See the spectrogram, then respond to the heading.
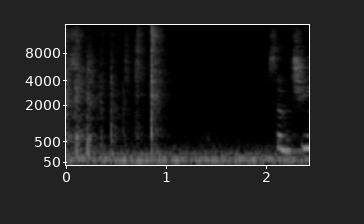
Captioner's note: clapping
